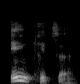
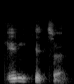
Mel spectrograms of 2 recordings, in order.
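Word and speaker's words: nkịta: He said, "Inita." I said, "Say it again." He said, "Inita." Can you spell it?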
